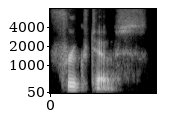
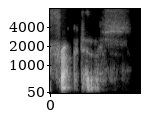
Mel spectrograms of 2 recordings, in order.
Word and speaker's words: fructose: have no idea it's it's because i always thought of it as like fruit right fruit is an ooh you wouldn't say fruit i'm gonna eat a fruit no fruit contains fructose not fructose but whatever it's just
